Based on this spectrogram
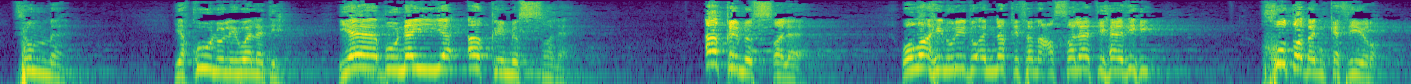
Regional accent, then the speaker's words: Faiyum, Faiyum Governorate, Egypt; هنا عندنا في الفيوم لما كانت امرأة الهالك زارت بلدنا مرة

